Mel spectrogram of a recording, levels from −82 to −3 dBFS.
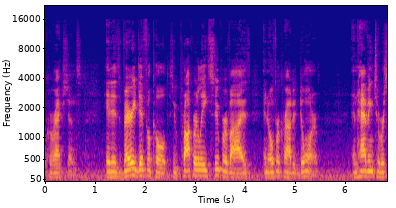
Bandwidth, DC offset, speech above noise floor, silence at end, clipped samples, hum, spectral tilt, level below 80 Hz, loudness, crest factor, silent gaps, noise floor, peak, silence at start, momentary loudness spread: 16 kHz; under 0.1%; 21 dB; 0 s; under 0.1%; none; -6.5 dB/octave; -44 dBFS; -18 LUFS; 18 dB; none; -39 dBFS; 0 dBFS; 0 s; 16 LU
